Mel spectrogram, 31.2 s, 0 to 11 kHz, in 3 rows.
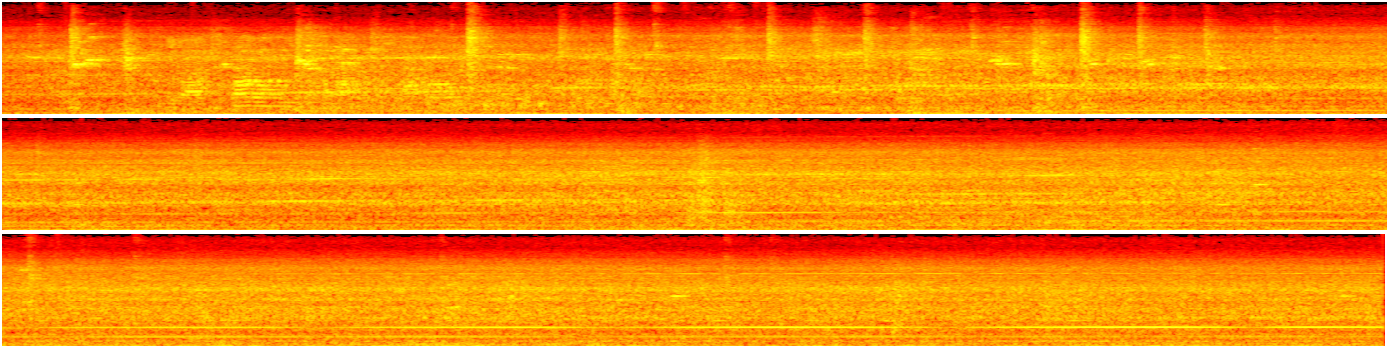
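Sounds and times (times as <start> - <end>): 
rapid rail clicks: 0.0 - 12.4, 13.0 - 31.1
train running along the Ou Main Line: 0.0 - 31.1.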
